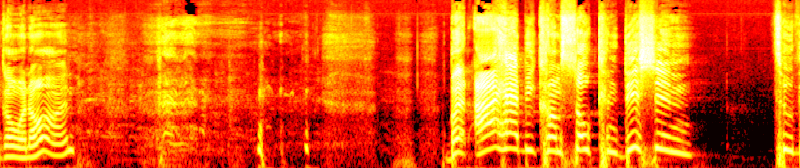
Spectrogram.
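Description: A man preaches with animation into a microphone over loudspeakers.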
